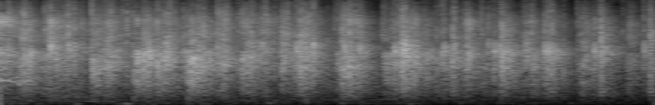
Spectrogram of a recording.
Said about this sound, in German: Applaus.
